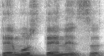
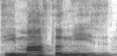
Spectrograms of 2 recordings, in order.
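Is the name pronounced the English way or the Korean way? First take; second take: Korean; English. First: The name is said with Korean-style syllables. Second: The name is said with English-style sounds. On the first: "데모스테네스 그런 거 하는 거고" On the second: "영어로는 아, 디마스터니즈"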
